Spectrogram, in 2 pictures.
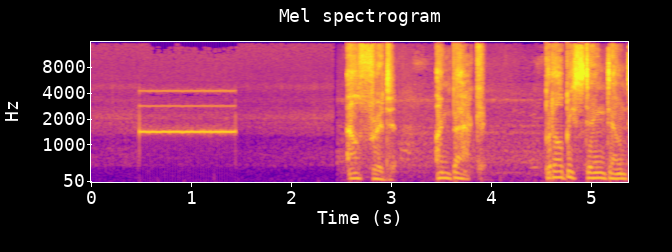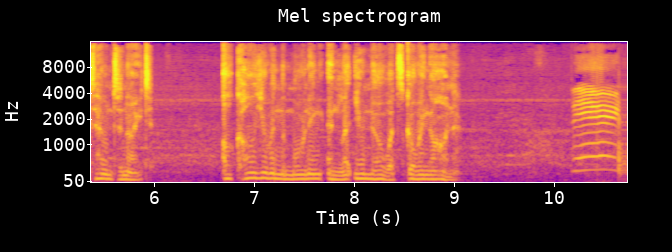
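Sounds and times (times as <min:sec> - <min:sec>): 
answering machine beep: 0:00.5 - 0:01.5
speech: 0:02.6 - 0:04.0, 0:04.6 - 0:06.1, 0:06.9 - 0:09.2, 0:10.2 - 0:10.7.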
